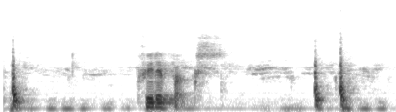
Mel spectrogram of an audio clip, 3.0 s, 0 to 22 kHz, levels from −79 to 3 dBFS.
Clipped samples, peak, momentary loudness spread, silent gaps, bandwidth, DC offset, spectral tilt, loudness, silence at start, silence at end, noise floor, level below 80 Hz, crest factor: under 0.1%; -2 dBFS; 24 LU; none; 6.8 kHz; under 0.1%; -9 dB/octave; -22 LUFS; 0.1 s; 0.1 s; -48 dBFS; -50 dBFS; 22 dB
